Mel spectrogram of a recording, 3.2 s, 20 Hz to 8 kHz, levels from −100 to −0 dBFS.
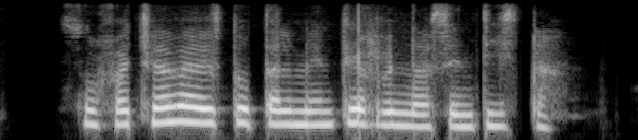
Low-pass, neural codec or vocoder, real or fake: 7.2 kHz; codec, 16 kHz in and 24 kHz out, 1.1 kbps, FireRedTTS-2 codec; fake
